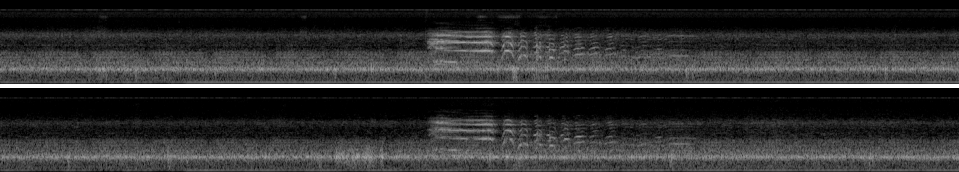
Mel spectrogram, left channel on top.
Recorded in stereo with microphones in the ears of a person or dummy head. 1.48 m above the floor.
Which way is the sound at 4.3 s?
80° left.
